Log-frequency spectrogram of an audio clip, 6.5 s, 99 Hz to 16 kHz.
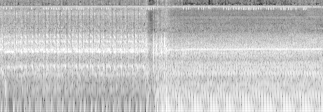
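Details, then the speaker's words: Abandoned Husqvarna mower, possibly a 2002, V-twin, start after carburettor reinstalled: starter chugs, catches near three seconds, then a steady droning hum with lots of smoke; running rough, head gasket looks fine. "will it run okay but there's a humming noise and it seems to be blowing lot smoke"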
